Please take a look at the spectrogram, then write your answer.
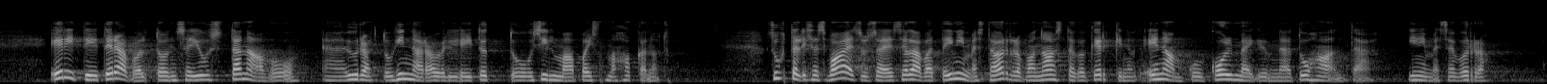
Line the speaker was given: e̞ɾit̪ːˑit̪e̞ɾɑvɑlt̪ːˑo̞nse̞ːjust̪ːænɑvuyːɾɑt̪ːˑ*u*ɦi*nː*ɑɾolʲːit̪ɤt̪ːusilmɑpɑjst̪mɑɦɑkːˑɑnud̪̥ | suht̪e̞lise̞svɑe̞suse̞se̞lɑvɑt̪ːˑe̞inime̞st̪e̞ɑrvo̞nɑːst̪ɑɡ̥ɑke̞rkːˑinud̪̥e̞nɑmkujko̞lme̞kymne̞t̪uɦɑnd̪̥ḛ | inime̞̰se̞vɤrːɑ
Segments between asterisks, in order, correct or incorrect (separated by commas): correct, correct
